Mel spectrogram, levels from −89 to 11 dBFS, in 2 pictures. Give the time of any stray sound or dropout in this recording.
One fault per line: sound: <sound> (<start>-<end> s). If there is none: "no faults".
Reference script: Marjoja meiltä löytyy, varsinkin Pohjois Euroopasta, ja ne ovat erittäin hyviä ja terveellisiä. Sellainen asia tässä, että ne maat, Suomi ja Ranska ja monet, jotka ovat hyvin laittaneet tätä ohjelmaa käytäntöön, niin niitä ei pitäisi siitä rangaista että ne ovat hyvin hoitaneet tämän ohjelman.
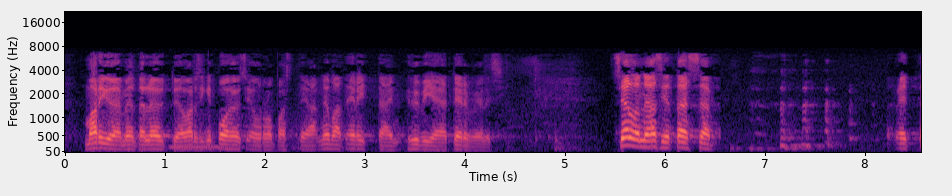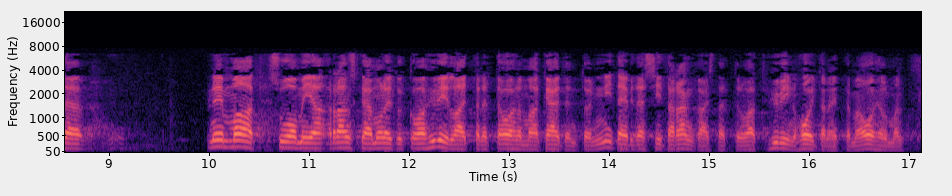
sound: laugh (6.6-8.2 s)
